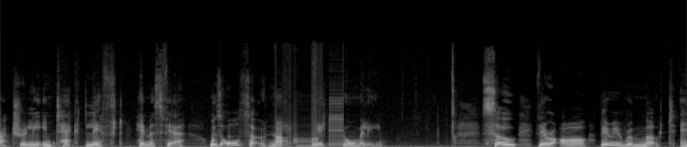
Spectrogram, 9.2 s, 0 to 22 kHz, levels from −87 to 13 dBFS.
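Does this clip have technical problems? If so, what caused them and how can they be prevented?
Yes. From 3.66 to 4.58 s there is robotic sound from repeated short buffers. The likely cause is fresh audio arriving too slowly, so the playback software kept looping the last 20 ms chunk while the real material was skipped. For most of that stretch the loop imposes a fixed 50 Hz buzz, one over the 20 ms repeat length, and the sound turns rigid and metallic while loosely following its original shape. Giving the audio path a larger jitter buffer or more processing headroom would keep new audio arriving on time.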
